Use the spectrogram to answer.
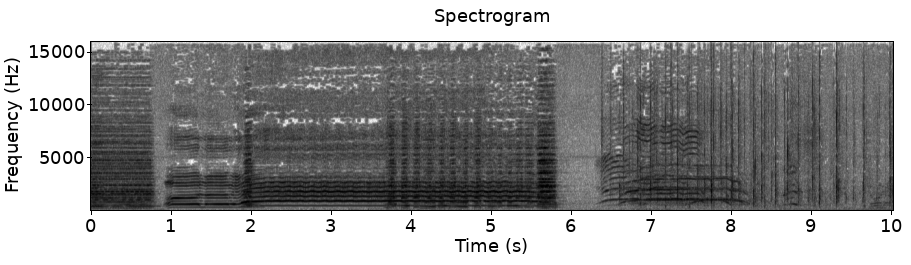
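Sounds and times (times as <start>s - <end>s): bystanders cheering woo: 6.3s - 9.0s
scattered handclaps: 6.8s - 10.0s.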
